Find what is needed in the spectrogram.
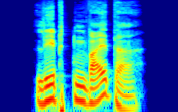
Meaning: inflection of weiterleben: 1. first/third-person plural preterite 2. first/third-person plural subjunctive II
- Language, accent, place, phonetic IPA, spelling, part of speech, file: German, Germany, Berlin, [ˌleːptn̩ ˈvaɪ̯tɐ], lebten weiter, verb, De-lebten weiter.ogg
